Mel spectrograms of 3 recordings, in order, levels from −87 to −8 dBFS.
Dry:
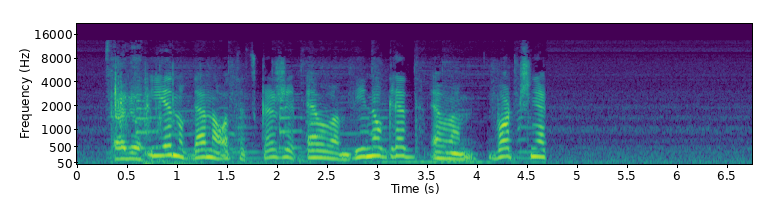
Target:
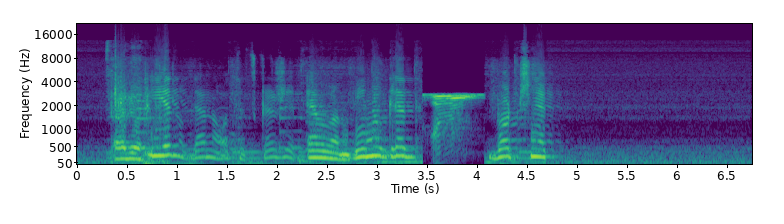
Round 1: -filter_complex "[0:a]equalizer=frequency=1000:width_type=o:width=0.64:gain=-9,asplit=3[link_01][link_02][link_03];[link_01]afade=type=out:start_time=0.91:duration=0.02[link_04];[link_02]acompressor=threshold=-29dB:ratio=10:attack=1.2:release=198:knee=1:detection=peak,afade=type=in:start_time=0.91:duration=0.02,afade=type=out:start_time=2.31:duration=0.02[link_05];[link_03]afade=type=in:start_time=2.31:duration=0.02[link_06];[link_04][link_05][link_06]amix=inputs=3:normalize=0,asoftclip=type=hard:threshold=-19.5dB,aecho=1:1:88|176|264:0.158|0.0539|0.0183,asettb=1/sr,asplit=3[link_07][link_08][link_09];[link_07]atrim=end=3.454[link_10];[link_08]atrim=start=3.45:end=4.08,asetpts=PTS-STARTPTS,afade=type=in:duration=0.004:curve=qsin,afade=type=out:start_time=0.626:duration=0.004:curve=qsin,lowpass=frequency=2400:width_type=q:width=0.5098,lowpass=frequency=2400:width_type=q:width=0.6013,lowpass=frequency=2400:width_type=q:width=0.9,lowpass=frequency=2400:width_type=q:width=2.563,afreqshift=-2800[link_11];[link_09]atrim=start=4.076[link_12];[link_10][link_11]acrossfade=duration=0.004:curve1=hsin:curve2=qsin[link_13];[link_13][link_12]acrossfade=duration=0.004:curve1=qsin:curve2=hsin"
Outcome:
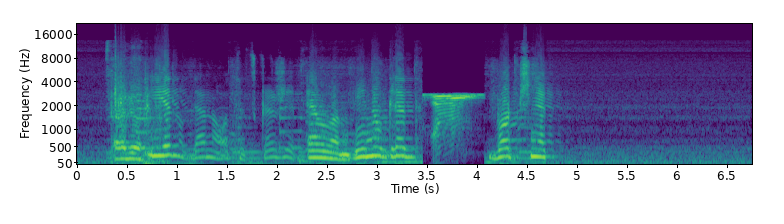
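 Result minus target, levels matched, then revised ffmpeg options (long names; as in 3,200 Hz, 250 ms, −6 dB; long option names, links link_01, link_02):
1,000 Hz band +4.0 dB
-filter_complex "[0:a]equalizer=frequency=1000:width_type=o:width=0.64:gain=-20.5,asplit=3[link_01][link_02][link_03];[link_01]afade=type=out:start_time=0.91:duration=0.02[link_04];[link_02]acompressor=threshold=-29dB:ratio=10:attack=1.2:release=198:knee=1:detection=peak,afade=type=in:start_time=0.91:duration=0.02,afade=type=out:start_time=2.31:duration=0.02[link_05];[link_03]afade=type=in:start_time=2.31:duration=0.02[link_06];[link_04][link_05][link_06]amix=inputs=3:normalize=0,asoftclip=type=hard:threshold=-19.5dB,aecho=1:1:88|176|264:0.158|0.0539|0.0183,asettb=1/sr,asplit=3[link_07][link_08][link_09];[link_07]atrim=end=3.454[link_10];[link_08]atrim=start=3.45:end=4.08,asetpts=PTS-STARTPTS,afade=type=in:duration=0.004:curve=qsin,afade=type=out:start_time=0.626:duration=0.004:curve=qsin,lowpass=frequency=2400:width_type=q:width=0.5098,lowpass=frequency=2400:width_type=q:width=0.6013,lowpass=frequency=2400:width_type=q:width=0.9,lowpass=frequency=2400:width_type=q:width=2.563,afreqshift=-2800[link_11];[link_09]atrim=start=4.076[link_12];[link_10][link_11]acrossfade=duration=0.004:curve1=hsin:curve2=qsin[link_13];[link_13][link_12]acrossfade=duration=0.004:curve1=qsin:curve2=hsin"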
